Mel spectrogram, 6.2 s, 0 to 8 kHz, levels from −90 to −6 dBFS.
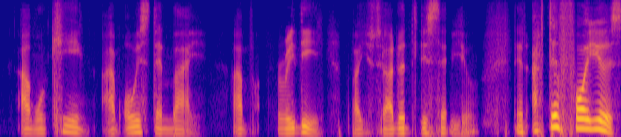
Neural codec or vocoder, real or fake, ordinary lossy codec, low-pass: codec, 16 kHz, 0.8 kbps, ZipCodec; fake; none; none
